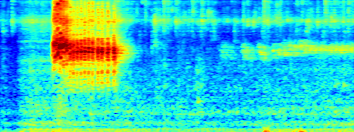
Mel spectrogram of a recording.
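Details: Female common iora in breeding condition calling males: a loud, buzzy, rapid rattle of about a dozen high pulses lasting under a second, then a faint thin whistle.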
